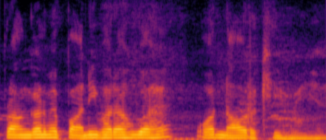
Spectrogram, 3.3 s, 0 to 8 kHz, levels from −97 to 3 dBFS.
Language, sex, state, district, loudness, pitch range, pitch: Hindi, male, Madhya Pradesh, Bhopal, -14 LUFS, 145-165 Hz, 160 Hz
